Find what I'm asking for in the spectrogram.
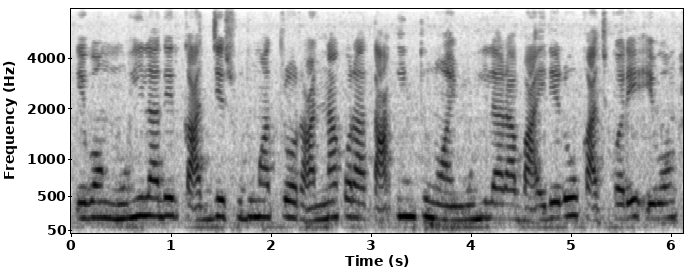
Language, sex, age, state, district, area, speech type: Bengali, female, 30-45, West Bengal, Purba Medinipur, rural, spontaneous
